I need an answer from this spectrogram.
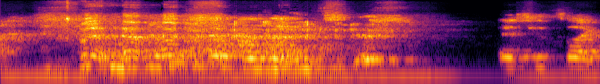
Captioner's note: laughter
